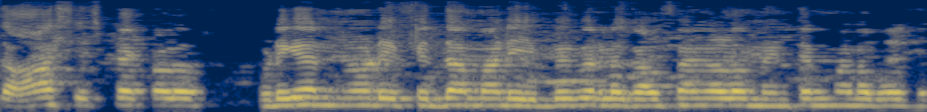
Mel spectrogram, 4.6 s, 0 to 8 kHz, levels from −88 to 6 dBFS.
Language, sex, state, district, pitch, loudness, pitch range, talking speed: Kannada, male, Karnataka, Gulbarga, 185 Hz, -17 LUFS, 180-190 Hz, 140 wpm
